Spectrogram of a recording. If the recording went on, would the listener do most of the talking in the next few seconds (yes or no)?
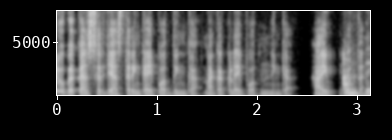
yes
